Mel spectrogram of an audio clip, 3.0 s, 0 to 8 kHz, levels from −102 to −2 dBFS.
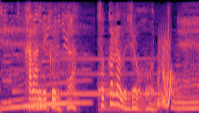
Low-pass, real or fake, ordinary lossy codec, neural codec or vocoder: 7.2 kHz; real; none; none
